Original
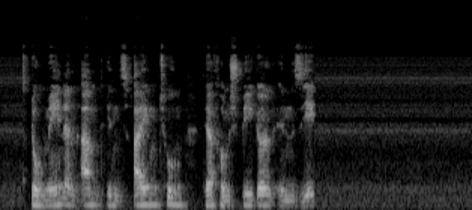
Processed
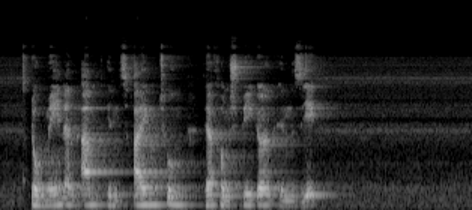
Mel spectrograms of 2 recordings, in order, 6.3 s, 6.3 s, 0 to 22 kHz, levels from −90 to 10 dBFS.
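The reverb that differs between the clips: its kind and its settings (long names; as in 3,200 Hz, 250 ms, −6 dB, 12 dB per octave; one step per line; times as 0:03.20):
feedback delay network reverb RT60 1.1 s, low-frequency decay 0.7×, high-frequency decay 0.75×, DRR 10.5 dB
level +2 dB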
